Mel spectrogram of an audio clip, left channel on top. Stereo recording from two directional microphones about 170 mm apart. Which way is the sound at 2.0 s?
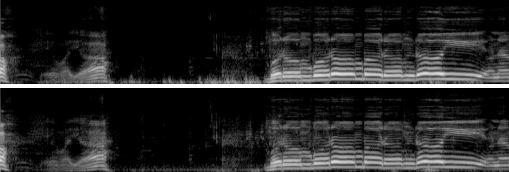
35° left (ahead or behind).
